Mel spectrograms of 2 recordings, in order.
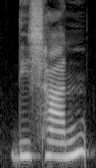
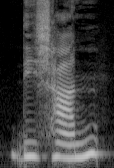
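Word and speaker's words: ดิฉัน: ด ิ ฉ ั น 네, 니찬이라고 발음해 주셨는데요. 는 내려가는 일성 발음이고요. 잔이라는 거는 삼성과 같이 올라가는 발음으로 해주시면 되겠습니다.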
